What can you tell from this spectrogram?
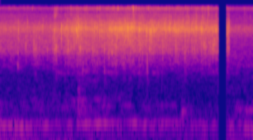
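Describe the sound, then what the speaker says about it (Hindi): Onions fry in oil, giving a steady, close sizzle with a constant hiss and faint crackles, then a brief moment of silence near the end before the frying resumes. "और इसको अच्छा सा सॉफ्ट कर, जब तक नहीं हो जाता प्याज़ों को, उस वक्त तक हम लोगों ने फ्राई कर लेना"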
